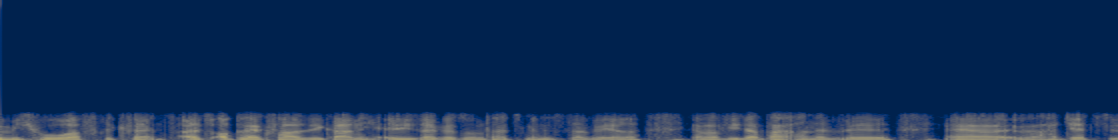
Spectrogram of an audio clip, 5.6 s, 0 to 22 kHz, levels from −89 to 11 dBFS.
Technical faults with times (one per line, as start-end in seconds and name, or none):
0.00-5.59 Opus voice compression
